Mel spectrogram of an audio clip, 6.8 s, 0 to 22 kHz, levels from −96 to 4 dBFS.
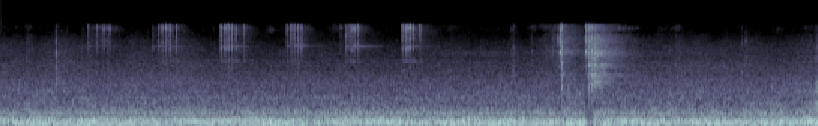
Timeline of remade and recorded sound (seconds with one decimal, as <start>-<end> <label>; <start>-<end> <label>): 0.0-6.8 recorded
